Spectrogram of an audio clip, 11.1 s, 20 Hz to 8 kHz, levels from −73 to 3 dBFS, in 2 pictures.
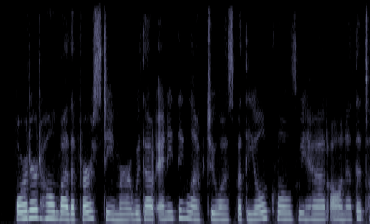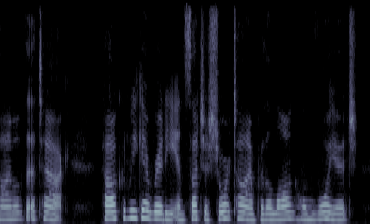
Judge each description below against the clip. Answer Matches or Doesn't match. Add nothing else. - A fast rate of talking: Matches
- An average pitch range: Doesn't match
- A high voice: Matches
